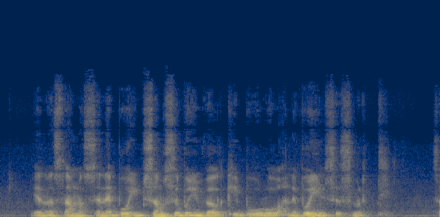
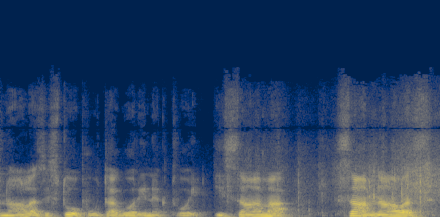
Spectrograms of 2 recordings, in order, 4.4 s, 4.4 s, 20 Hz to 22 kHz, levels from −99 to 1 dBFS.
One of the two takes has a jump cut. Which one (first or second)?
second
